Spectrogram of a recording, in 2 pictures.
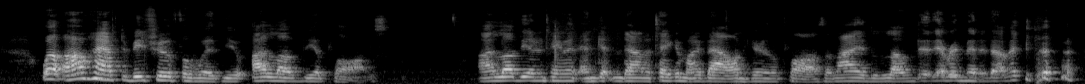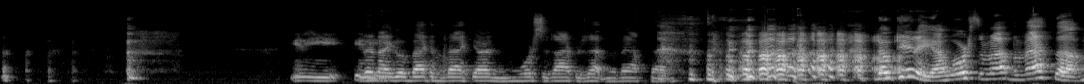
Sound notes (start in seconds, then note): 13.6 laughs; 17.4 laughter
